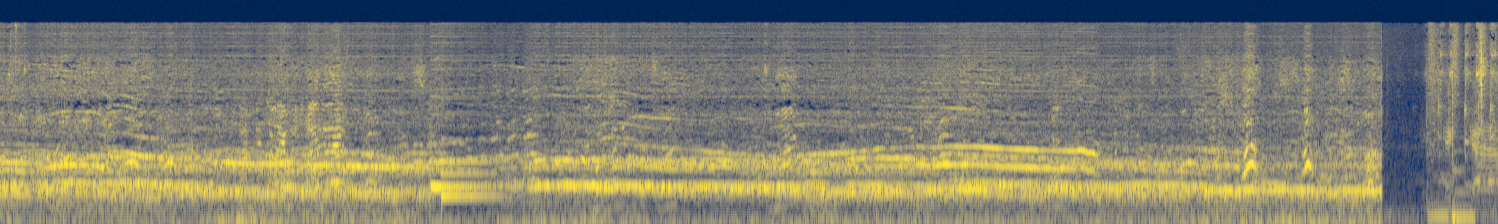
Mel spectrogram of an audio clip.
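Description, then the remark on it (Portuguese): A crowd of protesters at a demonstration in Berlin howls like a pack of dogs as their chant, many long wavering cries overlapping into a loud, continuous chorus that swells and sustains before cutting off briefly near the end. “Um som das palavras de ordem desta manifestação de seres caninos em Berlim.”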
